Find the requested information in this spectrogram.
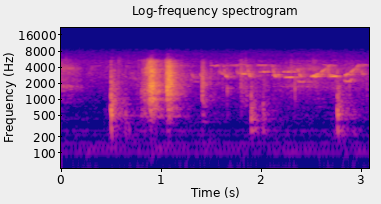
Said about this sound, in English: Quite a collection of canaries you've got here. Yes, I have.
